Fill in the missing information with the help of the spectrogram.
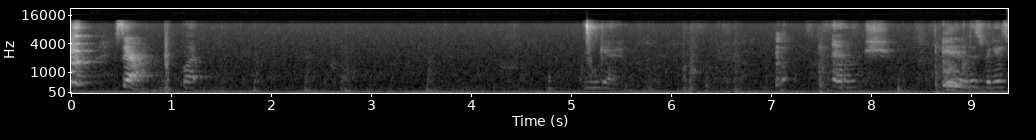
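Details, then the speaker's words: Hiccups, said to be usually louder: several sudden, sharp, gulping hiccups at irregular intervals, with quiet talk and room hum between. "hi guys I have the hiccups um they're usually louder than that"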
